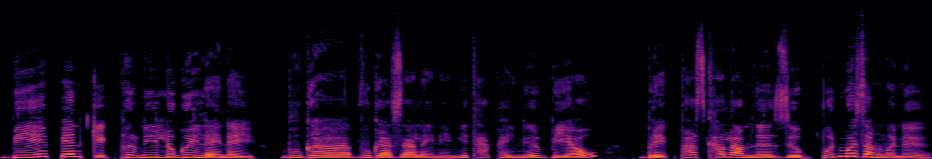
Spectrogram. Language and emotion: Bodo, happy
